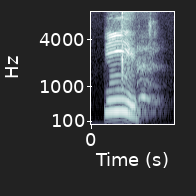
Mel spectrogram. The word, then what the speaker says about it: sheet: Dapat balance sheet with a long E. – Okay. – In the S-H-I-T.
